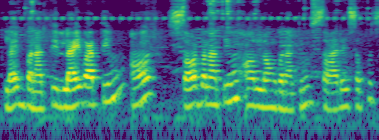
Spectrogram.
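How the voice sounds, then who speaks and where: A woman's voice: mid-range voice, quick pace, darkish tone, slight background noise. A woman in her thirties chatting casually in a home vlog, repeating herself and laughing often. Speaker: vlogger.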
